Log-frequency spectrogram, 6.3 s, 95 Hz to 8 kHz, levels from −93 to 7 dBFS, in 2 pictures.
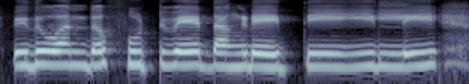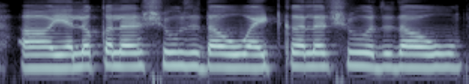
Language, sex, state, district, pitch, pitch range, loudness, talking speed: Kannada, male, Karnataka, Bijapur, 245 Hz, 235-260 Hz, -21 LUFS, 155 wpm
